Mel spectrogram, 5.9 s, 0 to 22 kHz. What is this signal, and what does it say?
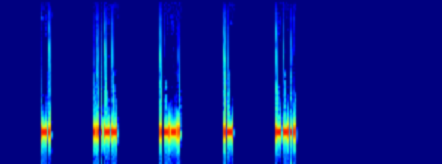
Morse code, heard as a keyed tone, about 53 wpm, spaced as for 14 wpm, 700 Hz. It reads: N3PAZ
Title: USA Call Signs - 5 Characters - 8x Character Spacing - 50wpm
